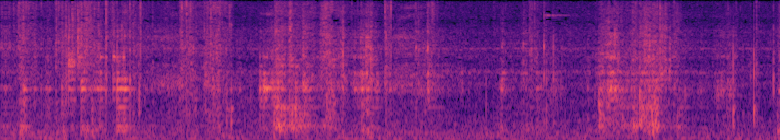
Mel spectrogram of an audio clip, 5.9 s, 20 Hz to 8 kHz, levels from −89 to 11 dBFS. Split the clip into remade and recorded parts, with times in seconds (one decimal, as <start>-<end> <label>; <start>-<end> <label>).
0.0-1.5 recorded; 1.5-2.6 remade; 2.6-4.3 recorded; 4.3-5.1 remade; 5.1-5.9 recorded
